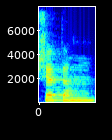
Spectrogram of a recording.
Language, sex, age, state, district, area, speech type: Sanskrit, female, 30-45, Telangana, Ranga Reddy, urban, spontaneous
